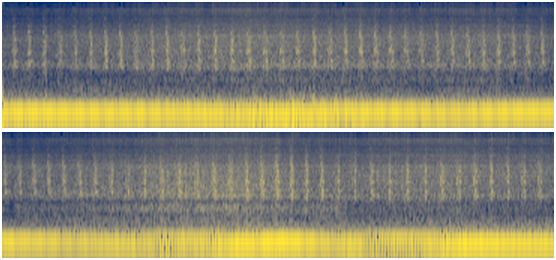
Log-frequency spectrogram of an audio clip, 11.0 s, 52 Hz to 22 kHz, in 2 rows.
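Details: 2004 Infiniti G35 with rough idle: deep uneven idle with a steady knock about three per second, suspected rod knock, unconfirmed.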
